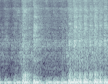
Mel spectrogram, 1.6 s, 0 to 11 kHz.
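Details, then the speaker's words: Suzuki Quadrunner 250 ATV stored about 7 years with sludgy oil, first start cold on choke in neutral: lumpy, uneven single-cylinder putter that surges and sags, smoking a little; rough cold running. "little cold blooded yet i can't believe how easy this thing started all right she's smoking a little bit but it hasn't been run for a long long time good several years"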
